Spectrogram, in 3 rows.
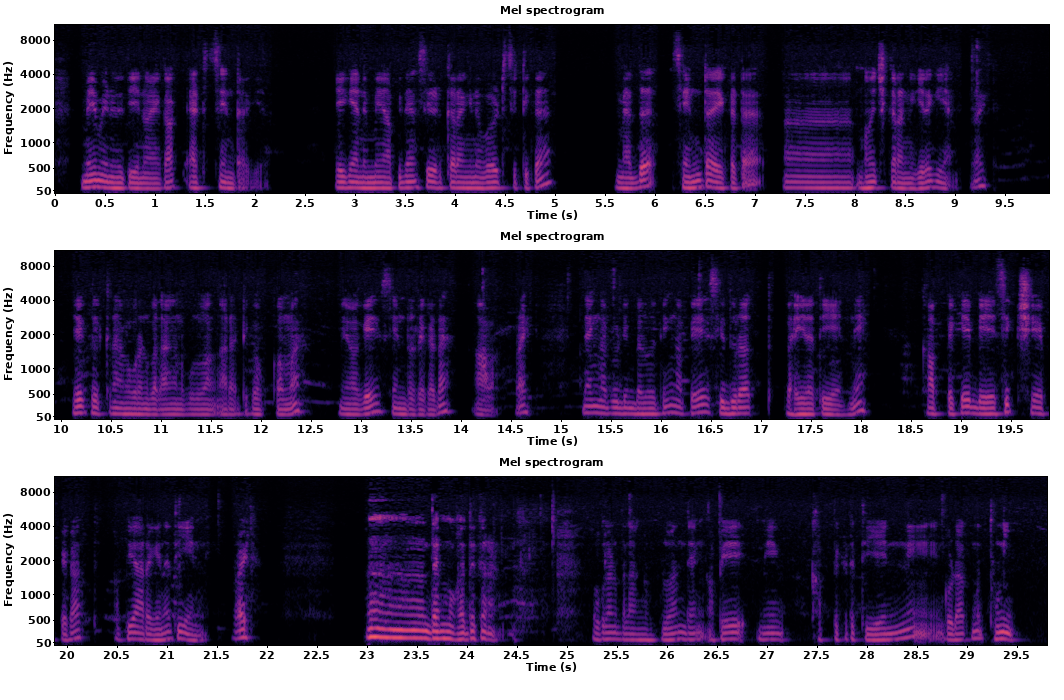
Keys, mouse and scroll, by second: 14.0 middle click, 15.0-15.4 scroll down 3, 15.3 middle click, 17.8 scroll down 1, 17.9 middle click, 21.5-22.3 scroll up 1, 22.3 scroll up 1, 24.5 middle click, 24.5-25.3 scroll up 3, 25.3 middle click, 28.5 middle click.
